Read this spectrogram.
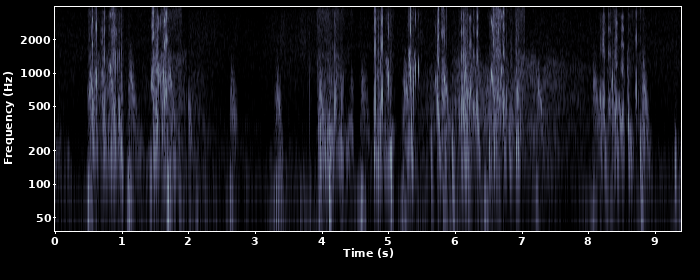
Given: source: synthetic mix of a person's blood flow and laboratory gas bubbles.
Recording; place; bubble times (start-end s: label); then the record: Doppler ultrasound of blood flow; subclavian vein
0.48-1.04 s: bubbles
1.42-1.90 s: bubbles
3.92-4.48 s: bubbles
4.77-5.11 s: bubbles
5.26-5.48 s: bubbles
5.67-5.88 s: bubbles
5.96-6.42 s: bubbles
6.48-7.04 s: bubbles
8.15-8.88 s: bubbles
From the record:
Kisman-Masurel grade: 333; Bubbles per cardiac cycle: rolling drumbeat, 9 or more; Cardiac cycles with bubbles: 50 to 99%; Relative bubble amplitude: loud (0.450 to 0.775); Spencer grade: 3 (all of the cardiac periods contain showers or single bubble signals, but not dominating or overriding the cardiac motion signals); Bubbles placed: anywhere in the cardiac cycle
